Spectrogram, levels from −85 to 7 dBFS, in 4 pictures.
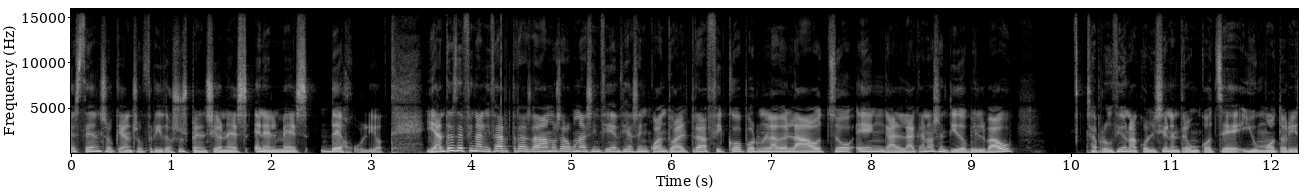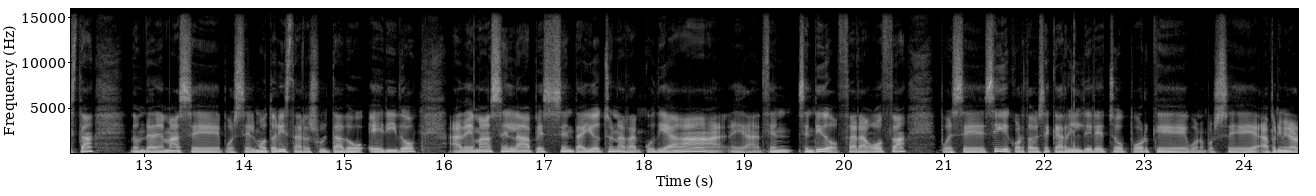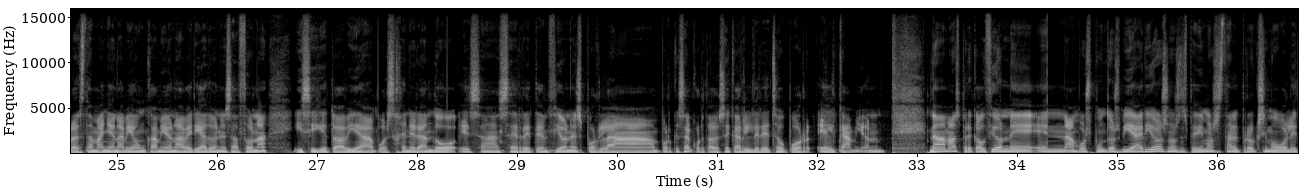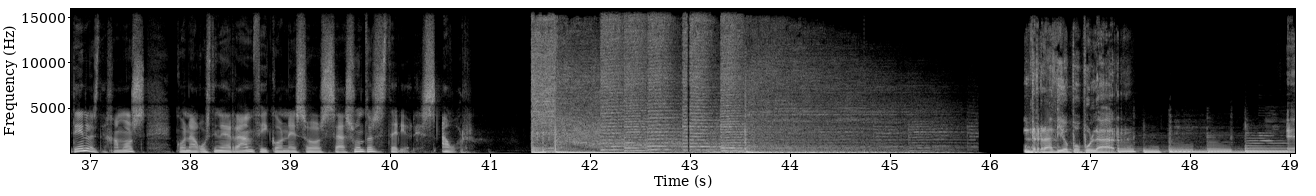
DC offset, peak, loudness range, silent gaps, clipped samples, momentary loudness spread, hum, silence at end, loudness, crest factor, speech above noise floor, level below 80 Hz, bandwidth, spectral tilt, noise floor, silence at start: under 0.1%; -6 dBFS; 2 LU; 46.15-46.33 s; under 0.1%; 7 LU; none; 0 s; -21 LUFS; 14 dB; 38 dB; -32 dBFS; 16 kHz; -5 dB/octave; -59 dBFS; 0 s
